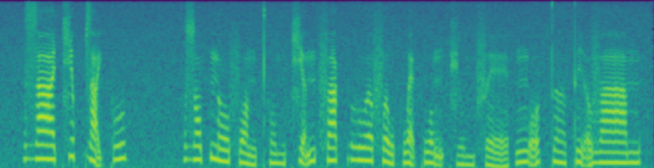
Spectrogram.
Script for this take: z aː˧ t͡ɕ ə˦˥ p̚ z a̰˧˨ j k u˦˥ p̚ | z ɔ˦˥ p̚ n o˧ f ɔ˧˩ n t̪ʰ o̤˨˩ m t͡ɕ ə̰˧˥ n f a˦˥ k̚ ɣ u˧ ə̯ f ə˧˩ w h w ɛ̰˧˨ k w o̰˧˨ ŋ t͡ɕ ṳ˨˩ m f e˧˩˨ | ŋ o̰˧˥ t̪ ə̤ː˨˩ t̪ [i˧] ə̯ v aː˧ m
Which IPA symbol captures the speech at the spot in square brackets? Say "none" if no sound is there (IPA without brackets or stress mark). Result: ḭ˧˨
